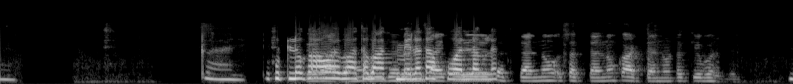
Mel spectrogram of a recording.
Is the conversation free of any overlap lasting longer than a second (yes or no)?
no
